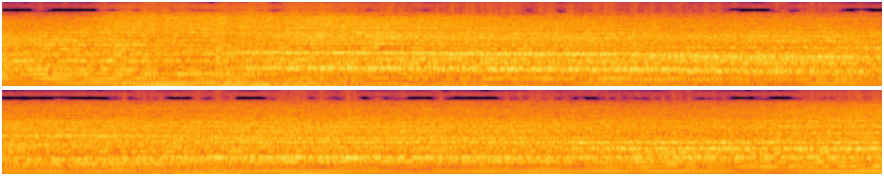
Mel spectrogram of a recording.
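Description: Dramatic soundtrack music: a choir singing long held chords over a steady low drone.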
